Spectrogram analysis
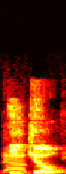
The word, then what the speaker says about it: Ijaw: And Ijo people. Sorry? Ijo people. Ijo. Ikyo, yes. How do you spell that again?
